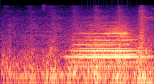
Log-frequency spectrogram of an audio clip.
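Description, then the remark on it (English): A low railway rumble builds, then a steady train horn tone swells in and holds, growing louder as the train starts rolling very slowly out of a station. No one speaks. “The wagon begins to roll very slowly, and you take a deep breath of relief because you know you are in for a long, relaxing ride.”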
